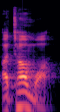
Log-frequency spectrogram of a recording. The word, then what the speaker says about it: Ottumwa: Ottumwa. Ottumwa, that's it. Ottumwa. That's how you say it.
